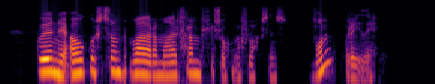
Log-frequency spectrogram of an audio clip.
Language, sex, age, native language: Icelandic, female, 30-39, Icelandic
